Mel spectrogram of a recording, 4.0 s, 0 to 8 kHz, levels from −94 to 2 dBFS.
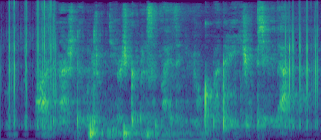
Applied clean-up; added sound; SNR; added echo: none; Domestic sounds, home sounds; 7 dB; reverberation time 1.7 s.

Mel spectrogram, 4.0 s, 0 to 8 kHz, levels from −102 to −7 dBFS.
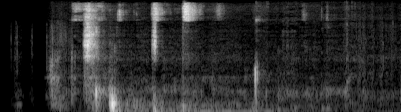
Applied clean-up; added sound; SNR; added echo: neural mask model DeepFilterNet 3.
